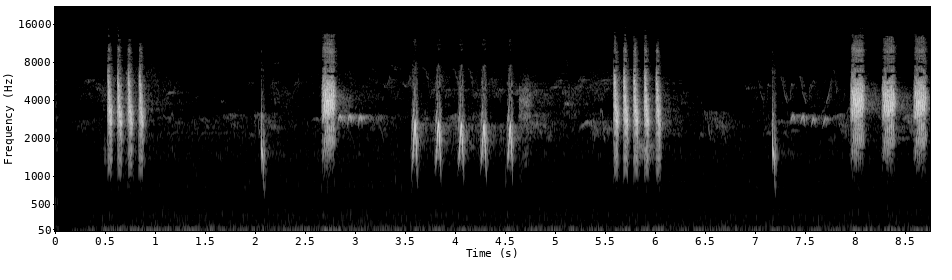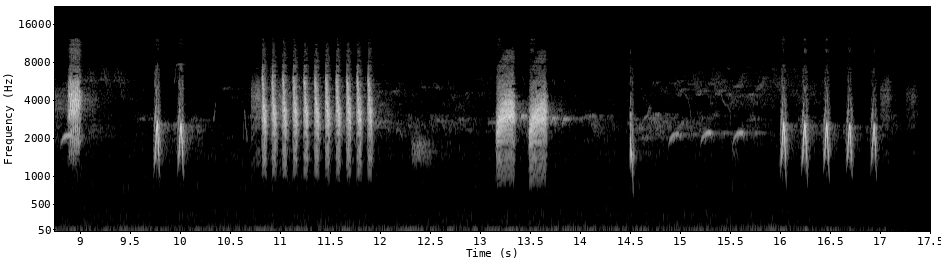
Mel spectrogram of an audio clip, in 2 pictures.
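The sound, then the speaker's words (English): A Yellow-breasted Chat sings a disjointed series of widely spaced phrases: harsh croaks, clear whistles and rapid repeated chattering notes, loud with short pauses between, no other sounds. “chats sing a series of widely spaced croaks, whistles, and short repeated phrases, very unlike a typical warbler song.”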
